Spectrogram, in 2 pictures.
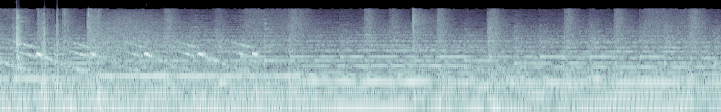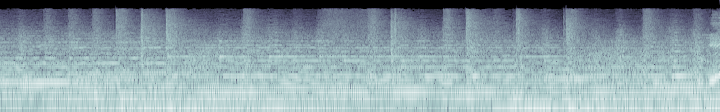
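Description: An ambulance siren wails through congested road traffic, loud and close, its sweeping tone running steadily over the rumble of engines and scattered horns.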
